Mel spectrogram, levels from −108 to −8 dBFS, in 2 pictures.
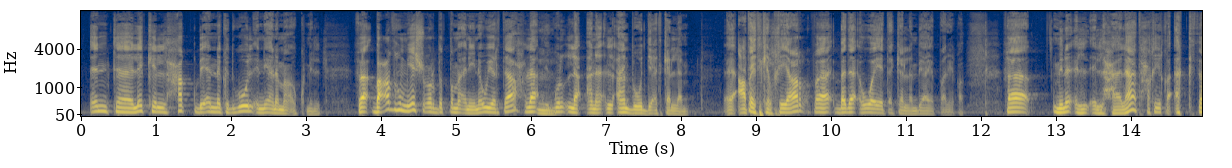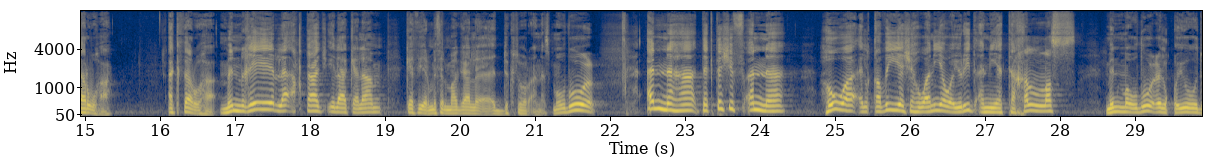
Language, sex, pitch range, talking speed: Arabic, male, 120-175 Hz, 115 wpm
